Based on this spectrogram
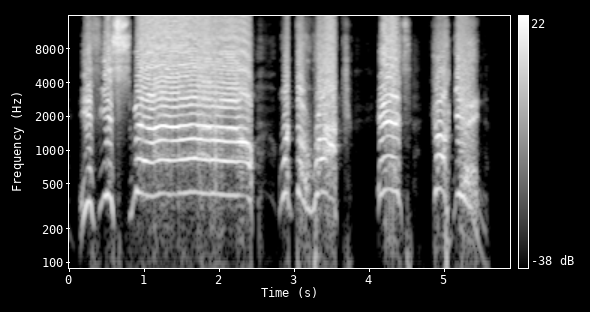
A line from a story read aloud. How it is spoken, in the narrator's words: I scream it out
